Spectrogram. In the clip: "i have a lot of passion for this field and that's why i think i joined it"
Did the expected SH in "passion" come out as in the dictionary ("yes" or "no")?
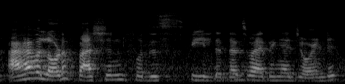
yes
